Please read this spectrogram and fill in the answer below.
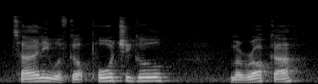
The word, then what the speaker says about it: Morocco: Iran, not Iran, and Morocco, not Morocco. Morocco is like a drink.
